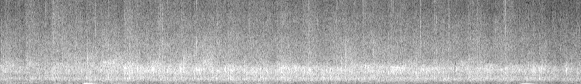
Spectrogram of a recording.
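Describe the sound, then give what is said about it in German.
A crowd at a church service applauds steadily, dense overlapping clapping sustained at an even level for several seconds with no voices standing out. “Ich sage Dank an, bitte gerne Applaus.”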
